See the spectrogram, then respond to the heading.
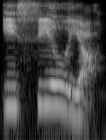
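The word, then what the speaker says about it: Isilya: position which is the moon day and it's pronounced isilia still young we now go down to the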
